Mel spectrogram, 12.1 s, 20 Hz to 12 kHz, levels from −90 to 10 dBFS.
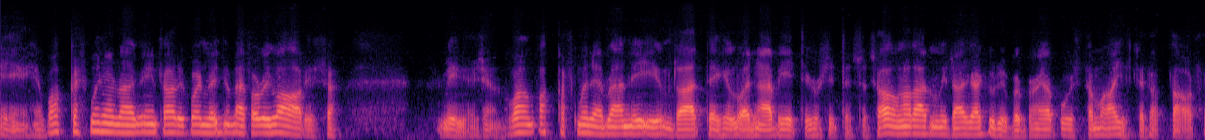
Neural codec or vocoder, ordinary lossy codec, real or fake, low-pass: codec, 24 kHz, 0.9 kbps, WavTokenizer, small release; none; fake; none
